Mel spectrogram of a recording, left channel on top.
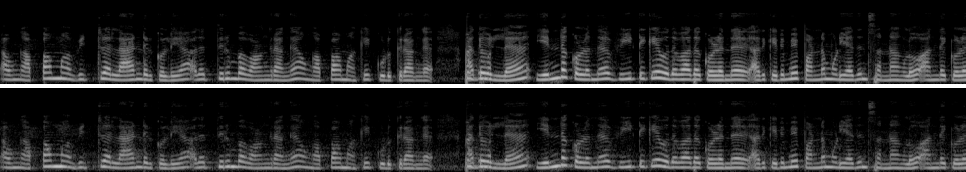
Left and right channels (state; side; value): normal; both; correlation 0.90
